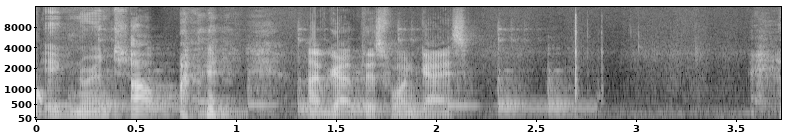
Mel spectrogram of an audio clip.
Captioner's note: laughs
